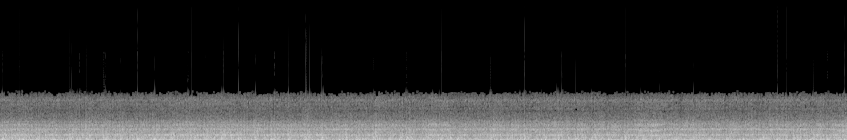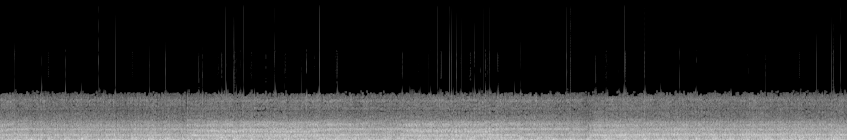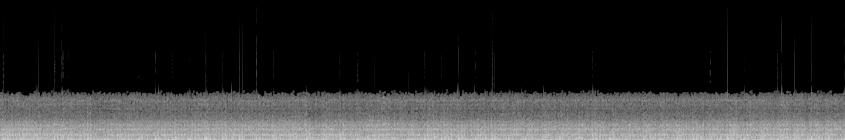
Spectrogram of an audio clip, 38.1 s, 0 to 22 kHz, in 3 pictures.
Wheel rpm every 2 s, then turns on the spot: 230, 230, 230, 230, 230, 230, 230, 230, 210, 220, 220, 230, 230, 230, 230, 230, 230, 240, 230.
none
